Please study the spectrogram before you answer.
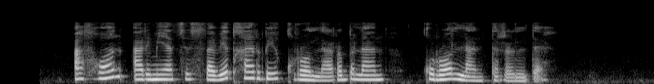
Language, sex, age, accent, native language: Uzbek, female, 18-24, Toshkent shahri, Uzbek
